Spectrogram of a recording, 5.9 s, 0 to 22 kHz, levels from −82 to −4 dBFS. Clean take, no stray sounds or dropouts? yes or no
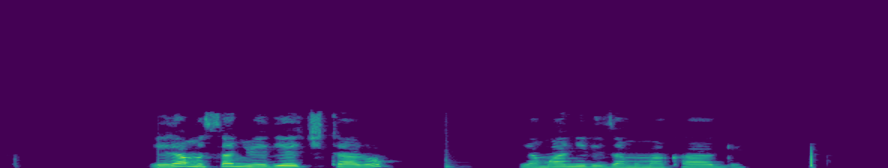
no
